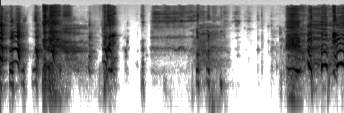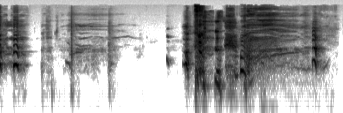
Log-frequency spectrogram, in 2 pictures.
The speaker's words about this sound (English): It's just the sound of hiccups.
